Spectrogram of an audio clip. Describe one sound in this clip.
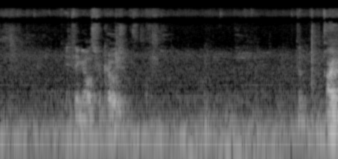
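A middle-aged man speaks briefly and calmly into a microphone.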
